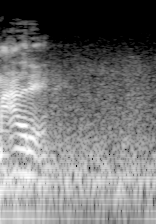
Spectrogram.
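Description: A young woman exclaims with animation close to a microphone.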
